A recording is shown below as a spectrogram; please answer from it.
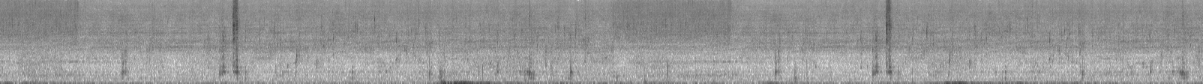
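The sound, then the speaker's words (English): Salon sink taps run water in a steady, soft flow. Occasional louder splashes and clicks break through, with no one speaking. “So let's get the sinks started.”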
